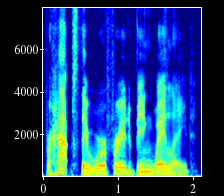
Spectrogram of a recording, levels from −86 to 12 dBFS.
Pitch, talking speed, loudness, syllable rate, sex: 135 Hz, 200 wpm, -19 LUFS, 5.3 syllables/s, female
